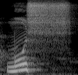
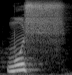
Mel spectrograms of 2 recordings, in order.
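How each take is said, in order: The two takes are said the same way.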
